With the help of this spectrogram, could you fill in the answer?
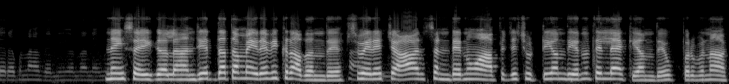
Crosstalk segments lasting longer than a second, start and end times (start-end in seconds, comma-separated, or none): none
